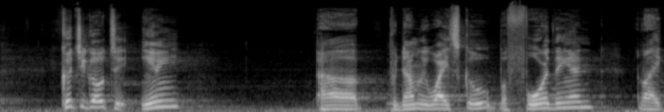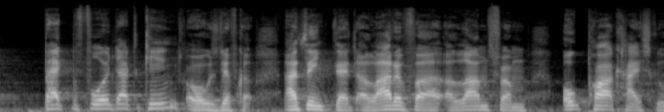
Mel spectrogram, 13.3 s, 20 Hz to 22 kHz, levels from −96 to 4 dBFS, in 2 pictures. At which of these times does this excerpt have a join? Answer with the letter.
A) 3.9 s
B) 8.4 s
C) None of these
A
